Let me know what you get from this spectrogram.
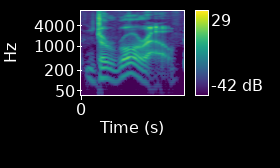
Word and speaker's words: Dororo: Um, so the the book is called Dor- Dororo. – Mm-hmm. I believe that's how you pronounce it. Uh, it's D O R O R O.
